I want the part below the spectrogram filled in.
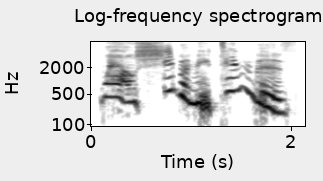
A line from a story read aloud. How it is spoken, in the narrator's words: cried Nate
